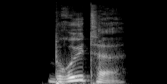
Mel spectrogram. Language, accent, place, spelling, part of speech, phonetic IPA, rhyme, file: German, Germany, Berlin, brüte, verb, [ˈbʁyːtə], -yːtə, De-brüte.ogg
- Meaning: inflection of brüten: 1. first-person singular present 2. first/third-person singular subjunctive I 3. singular imperative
